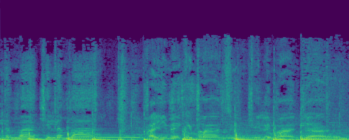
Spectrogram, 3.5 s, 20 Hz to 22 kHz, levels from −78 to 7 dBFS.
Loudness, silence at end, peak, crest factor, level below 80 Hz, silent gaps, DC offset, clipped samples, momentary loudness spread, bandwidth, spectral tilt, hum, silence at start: -12 LUFS; 0 s; 0 dBFS; 10 dB; -12 dBFS; none; under 0.1%; under 0.1%; 3 LU; 17 kHz; -5.5 dB/octave; none; 0 s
